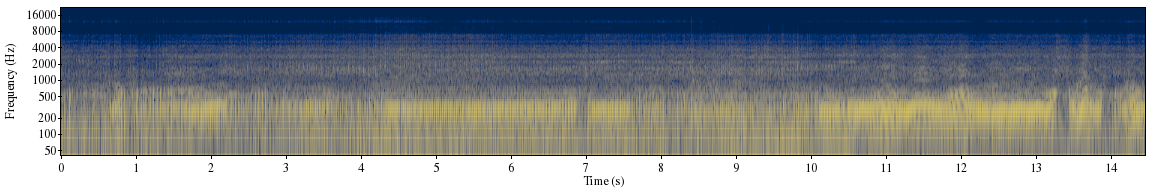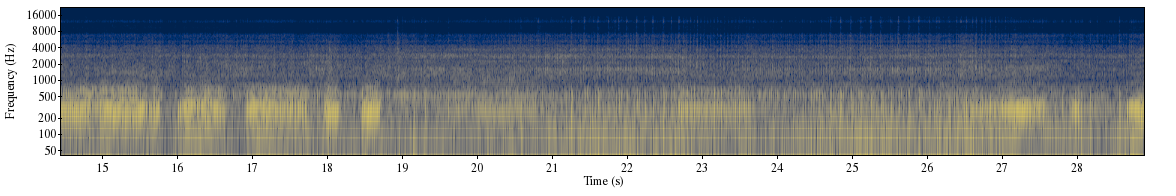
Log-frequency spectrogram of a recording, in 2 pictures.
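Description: Dirt bike engine running under load, its note rising and falling as the throttle is opened and closed, with several brief drops off the throttle around the middle.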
